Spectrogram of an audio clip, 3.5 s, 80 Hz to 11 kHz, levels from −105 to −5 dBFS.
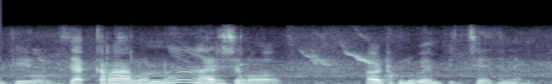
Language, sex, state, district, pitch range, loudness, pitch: Telugu, female, Andhra Pradesh, Guntur, 175-205 Hz, -18 LUFS, 185 Hz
